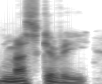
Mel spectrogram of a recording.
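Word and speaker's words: Miscavige: Church of Scientology David you spell it miscavage but people pronounce it Muscovy for harassment and defamation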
